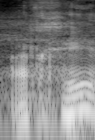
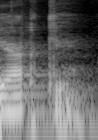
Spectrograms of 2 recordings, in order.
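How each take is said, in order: First: "arche" said ar-RRÊ, throaty h in the middle; preferred guttural ch. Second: "arque" said ar-KÊ, with a plain k; hard k. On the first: Teacher showing his own preferred pronunciation, throaty ch. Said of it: "eu gosto de falar arche". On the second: Teacher contrasting the less correct pronunciation, hard k. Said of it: "mais correta do que arque". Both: Shown as a demonstration.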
